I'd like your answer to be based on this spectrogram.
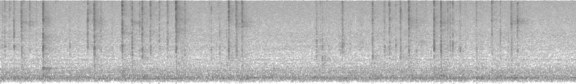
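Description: Fingertips and nails type fast and aggressively on a laptop keyboard with black plastic keys. Quick, sharp, bright clicks rise over a steady low hum at a quiet level.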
